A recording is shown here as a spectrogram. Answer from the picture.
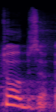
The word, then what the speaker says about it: Taubes: Est-ce que tu recommandes les ouvrages de Gary Tobbs et de Dr. Lustig Question de Nin Mimil. Alors, Mimil, Gary Taubes, euh, pour celles qui nous écoutent, ça s'écrit T-A-U-B-E-S.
